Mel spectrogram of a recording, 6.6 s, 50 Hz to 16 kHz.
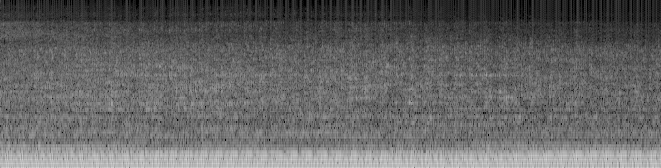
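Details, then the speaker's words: LS1 V8-swapped Nissan Patrol, first start after sitting a while on a freezing day, backfired during cranking, fuel possibly low; steady V8 idle held high while cold, lopey cam, no tapping or misfire; idling smooth, normal. "But she is running. Holy shit. Idling pretty smooth. So it's got a cold start idle obviously,"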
